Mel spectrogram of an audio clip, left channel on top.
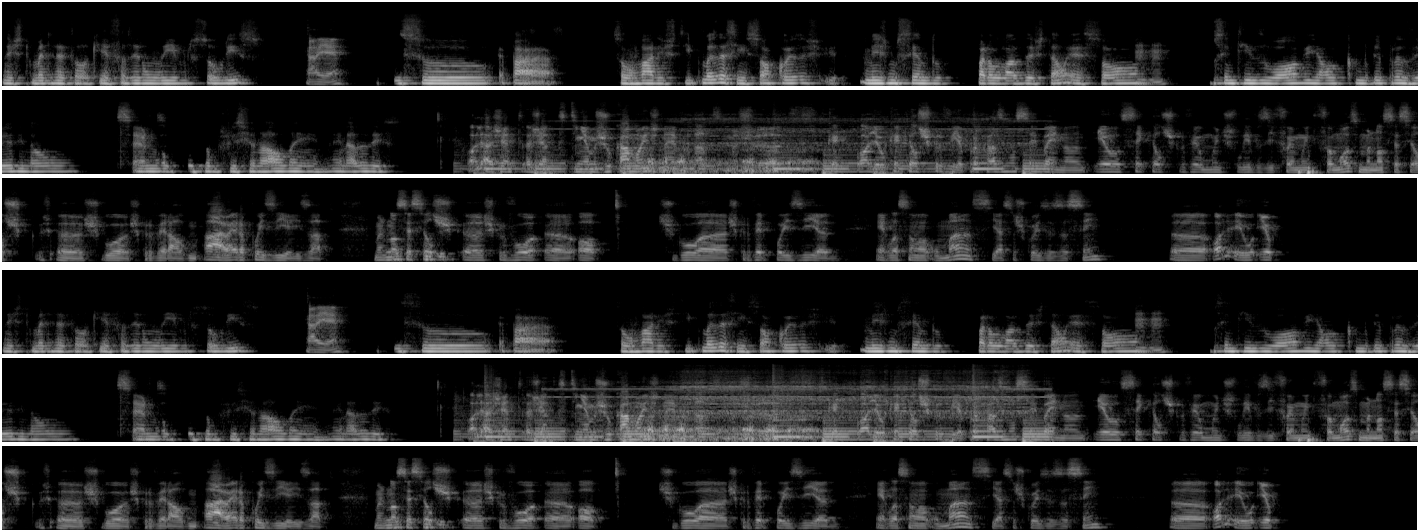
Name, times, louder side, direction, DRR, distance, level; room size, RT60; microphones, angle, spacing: voice 1, 0.0-2.6 3.9-5.5 6.1-9.5 9.8-11.5 12.1-14.9 15.5-18.1 32.7-32.8, left 3 dB, 70° left, 0.8 m, -27 dB
voice 2, 3.0-3.5 11.3-11.7 15.3-15.8 18.7-34.3 34.9-39.3 40.0-41.0, right 1 dB, 5° right, 1.2 m, -35 dB
sound 1, 18.7-24.7, right 5 dB, 85° right, 0.6 m, -32 dB
13.0 x 7.3 x 4.8 m
head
